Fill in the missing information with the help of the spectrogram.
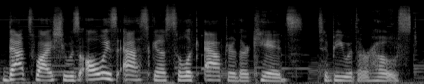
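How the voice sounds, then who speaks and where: A woman's voice: medium pitch, normal speed, vocal fry, soft background music. A woman reading scripted first-person story narration as the narrator of a dubbed comic.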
